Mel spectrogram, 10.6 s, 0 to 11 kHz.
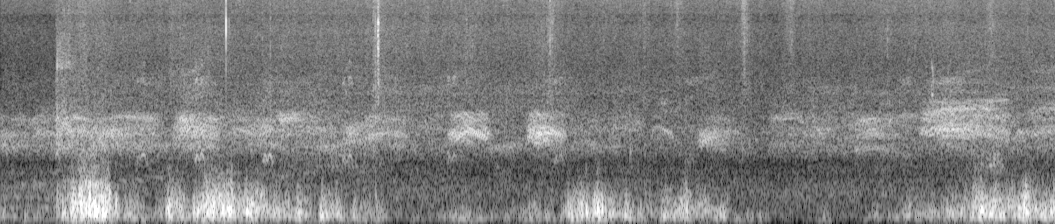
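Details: Red deer at Westleton Heath, filmed 16 October 2018, giving deep, rough groaning roars in irregular bursts, with harsher higher calls between.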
